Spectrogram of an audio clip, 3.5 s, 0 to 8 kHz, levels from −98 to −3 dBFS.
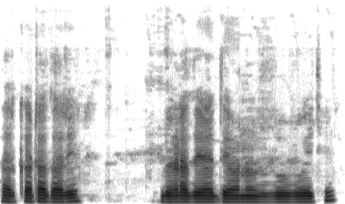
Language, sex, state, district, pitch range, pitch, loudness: Bengali, male, West Bengal, Purulia, 115-120 Hz, 115 Hz, -17 LUFS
